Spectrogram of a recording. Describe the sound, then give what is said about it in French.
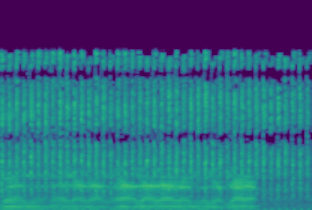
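A voice imitates the motor of a small fisherman's boat, a steady, buzzing putter held for about two seconds, then breaking into a few fading pulses as it trails off. “et un bruit de moteur qui faisait...”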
